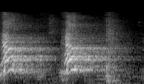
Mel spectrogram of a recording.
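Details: Keeshond dogs Charlie and Fiffi barking: three sharp, loud barks in quick succession, about half a second apart, the last one softer.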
